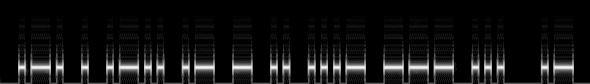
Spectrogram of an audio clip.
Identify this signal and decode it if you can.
Morse code, heard as a keyed tone, about 19 wpm, 800 Hz. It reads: RELATIVOS A
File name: morse mp3 / ESPAGNOL TEXTE EN CLAIR 2 VITESSE 18 MOTS MINUTES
